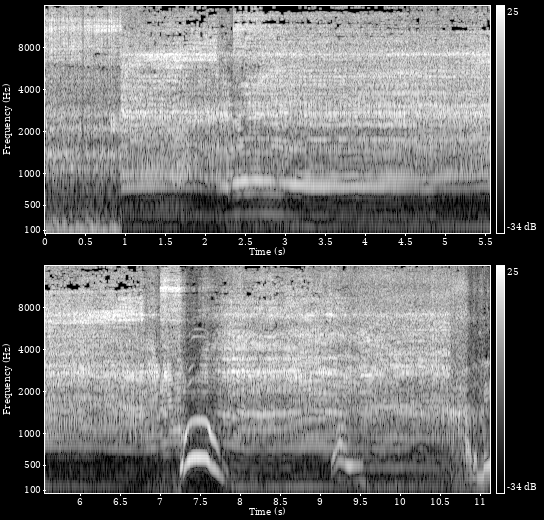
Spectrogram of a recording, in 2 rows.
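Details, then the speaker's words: 2007 Chevy Impala 3.5 L V6 at idle just after replacing the power steering pump and pressure hose; steady high whine with pitch sweeps as the wheel turns, owner suspects air in the system: power steering pump whine. "all right so that noise that you hear is the supposed in a pump when it's nothing to have air in a system and make that Wow rapidly whatever you want to call this out"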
